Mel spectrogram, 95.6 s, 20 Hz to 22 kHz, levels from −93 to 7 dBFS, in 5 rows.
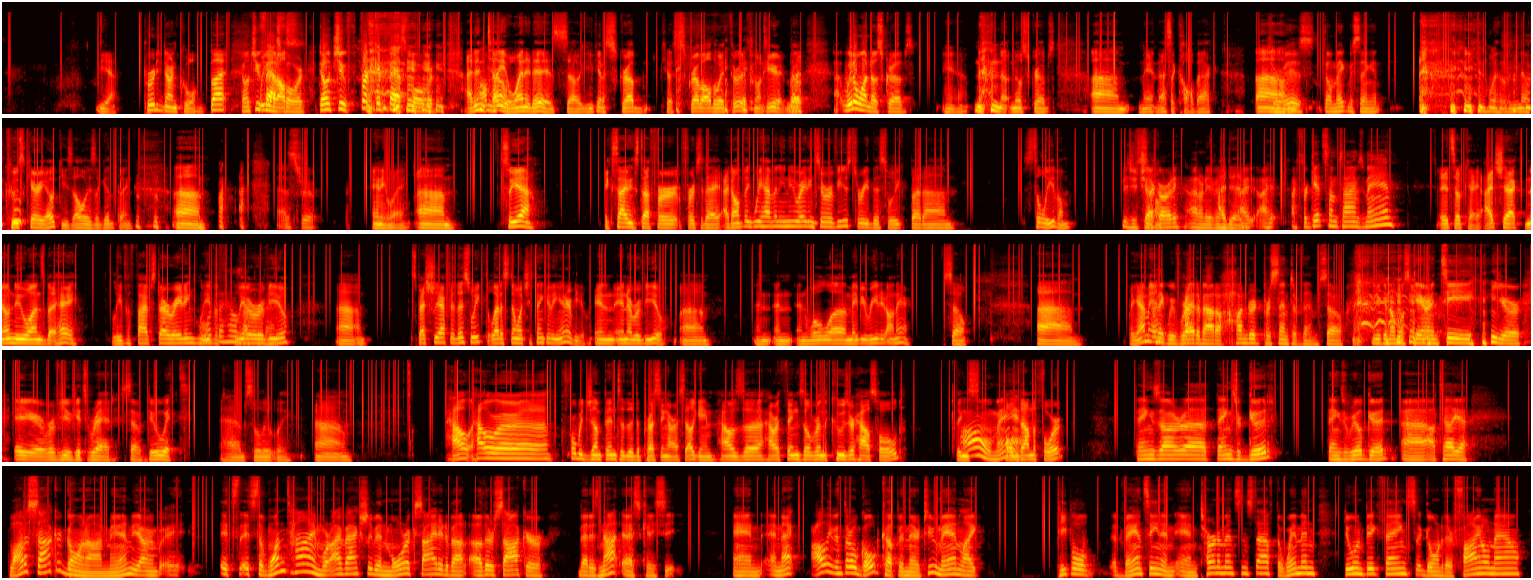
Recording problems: crackle, like an old record; noticeable; 20 dB below the speech

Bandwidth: 14.5 kHz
